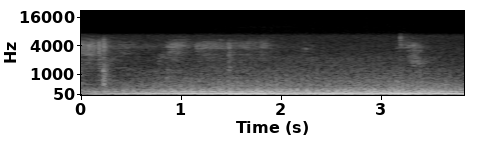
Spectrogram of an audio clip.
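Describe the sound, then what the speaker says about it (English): Right-hand drive UK-spec truck slowing to about 30 km/h near the Hungarian-Romanian border, its engine a deep steady rumble heard from inside the cab, with brief faint higher squeaks over the drone. "Obviously, I'm in a right-hand drive truck, which is a UK spec truck."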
